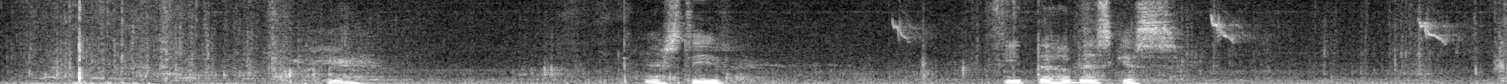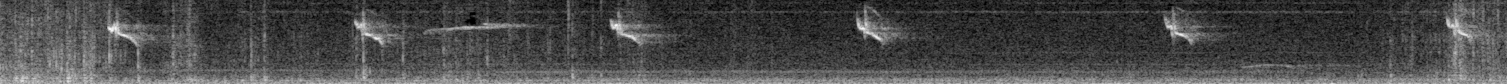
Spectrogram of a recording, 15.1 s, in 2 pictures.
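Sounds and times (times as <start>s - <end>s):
small bird chirping: 3.8s - 4.7s, 6.0s - 6.3s, 7.0s - 8.4s, 9.3s - 10.9s, 11.8s - 12.1s, 13.4s - 15.0s.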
